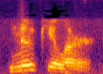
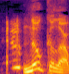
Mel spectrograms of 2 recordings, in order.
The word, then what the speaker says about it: nuclear: duck stranded one of the words that bugged me a lot is nucular you know that's George that was Bush new killer yeah and five-star generals for crying out loud cannot pronounce new killer nuclear why did they say nuclear why is that a hard word I don't know that's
